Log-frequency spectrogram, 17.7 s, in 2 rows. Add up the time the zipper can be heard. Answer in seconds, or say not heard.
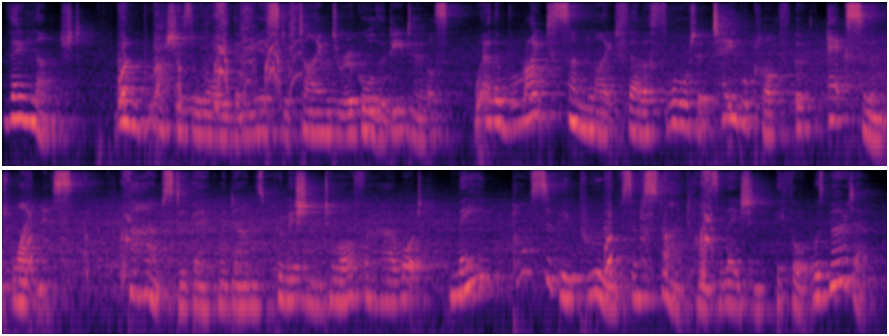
5 s.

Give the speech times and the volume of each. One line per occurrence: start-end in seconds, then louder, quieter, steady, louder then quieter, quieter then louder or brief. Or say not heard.
0.0-17.6 steady.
